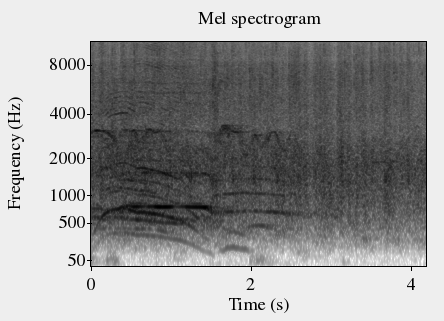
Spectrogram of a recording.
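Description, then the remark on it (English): A crowd bursts into loud cheering and whoops, with sustained applause beneath, the shouting peaking early then settling into steady clapping from a large audience, a huge cheer opening the NAMM Foundation's Support Music Coalition meeting, webcast around the country. “So let's give a huge cheer to the start of our coalition meeting to say hello.”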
